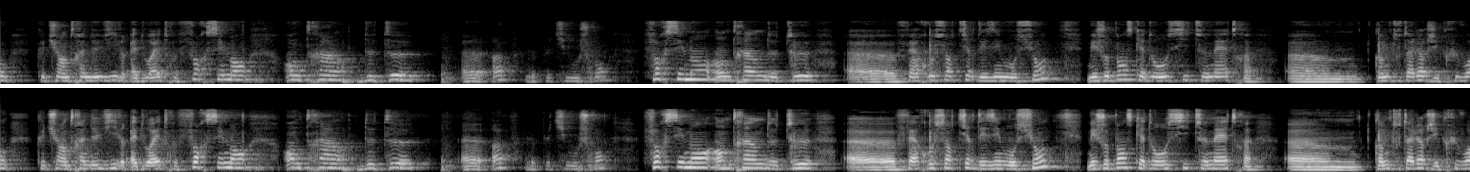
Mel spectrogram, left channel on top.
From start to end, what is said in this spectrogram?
que tu es en train de vivre, elle doit être forcément en train de te... hop, le petit moucheron. Forcément en train de te faire ressortir des émotions. Mais je pense qu'elle doit aussi te mettre... comme tout à l'heure, j'ai cru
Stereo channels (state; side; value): quieter; left; 4.1 dB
